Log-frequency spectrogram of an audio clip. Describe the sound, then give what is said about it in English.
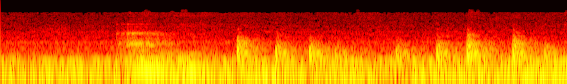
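Writing on a board comes through as a series of short, soft taps and strokes in an uneven rhythm, fairly faint over a low background hum. “Let me get the first principle on the board.”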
